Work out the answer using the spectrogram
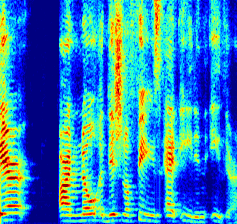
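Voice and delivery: normal talking voice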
